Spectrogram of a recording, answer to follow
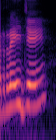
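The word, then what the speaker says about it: Regge: Ok, entonces, me dijeron ayer que se pronuncia Reye.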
